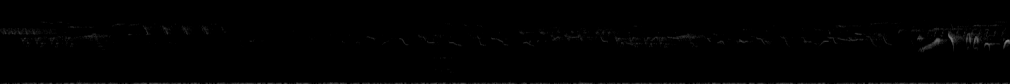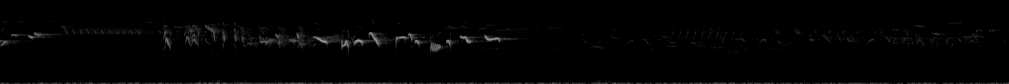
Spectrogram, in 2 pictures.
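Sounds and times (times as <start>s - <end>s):
Sylvia atricapilla singing: 9.1s - 10.9s, 11.5s - 15.2s.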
